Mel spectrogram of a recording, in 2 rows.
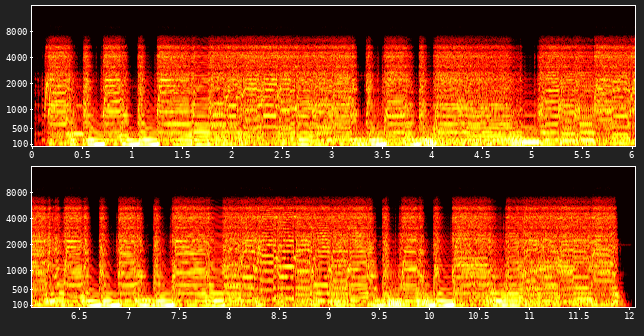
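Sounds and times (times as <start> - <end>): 
crunchy electric guitar rhythm slash: 0.0 - 12.0.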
